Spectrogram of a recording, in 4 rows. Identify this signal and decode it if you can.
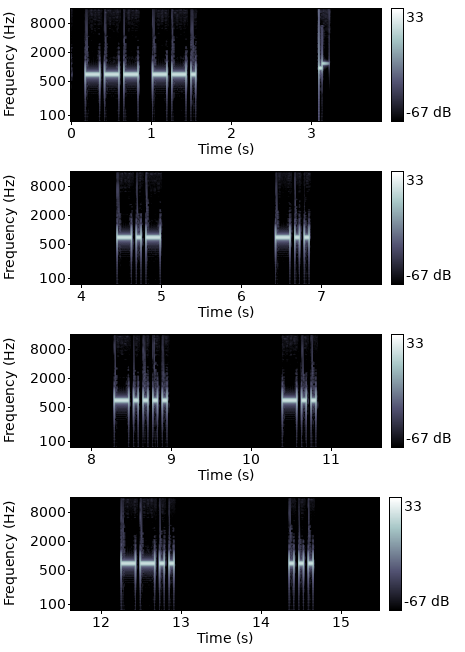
Morse code, heard as a keyed tone, about 20 wpm, spaced as for 6 wpm, 700 Hz. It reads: OG KD6DZS
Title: USA Call Signs - 6 Characters - 8x Character Spacing - 20wpm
